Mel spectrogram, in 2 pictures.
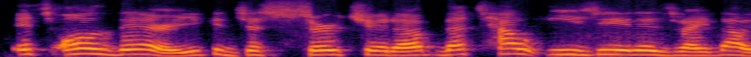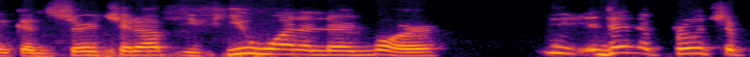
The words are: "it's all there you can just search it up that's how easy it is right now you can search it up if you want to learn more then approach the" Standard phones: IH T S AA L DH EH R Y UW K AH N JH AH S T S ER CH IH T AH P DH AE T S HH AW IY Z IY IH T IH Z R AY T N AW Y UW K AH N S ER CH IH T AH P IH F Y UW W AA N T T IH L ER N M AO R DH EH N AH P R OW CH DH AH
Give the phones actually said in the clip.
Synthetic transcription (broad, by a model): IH T S AA L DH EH R Y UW K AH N JH AH S T S ER CH IH T AH P DH AE T S HH AW IY Z IY IH T IH Z R AY T N AW Y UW K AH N S ER CH IH T AH P IH F Y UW W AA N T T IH L ER N M AO R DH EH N AH P R OW CH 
